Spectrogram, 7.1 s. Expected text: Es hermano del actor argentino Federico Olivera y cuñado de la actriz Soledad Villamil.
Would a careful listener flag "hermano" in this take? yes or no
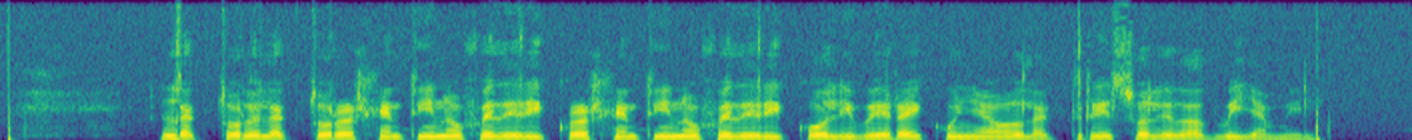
yes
